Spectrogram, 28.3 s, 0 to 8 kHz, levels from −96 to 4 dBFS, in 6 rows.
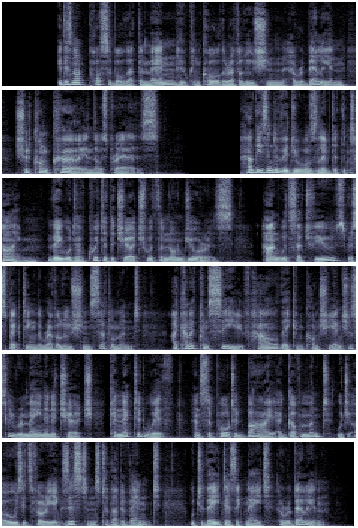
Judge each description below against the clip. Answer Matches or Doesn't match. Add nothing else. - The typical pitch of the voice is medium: Doesn't match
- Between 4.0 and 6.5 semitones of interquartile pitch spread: Matches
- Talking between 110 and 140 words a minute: Doesn't match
